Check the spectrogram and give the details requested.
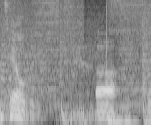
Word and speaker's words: Tailby: I almost said Tilby, I almost mispronounced his name. Stephen Tailby.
